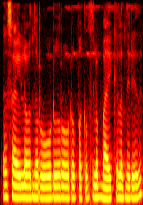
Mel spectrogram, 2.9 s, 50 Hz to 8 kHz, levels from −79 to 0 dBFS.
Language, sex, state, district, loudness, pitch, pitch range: Tamil, female, Tamil Nadu, Kanyakumari, -16 LUFS, 165 Hz, 160-165 Hz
